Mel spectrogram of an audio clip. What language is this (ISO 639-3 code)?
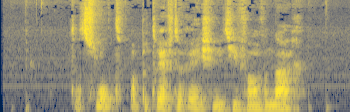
nld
